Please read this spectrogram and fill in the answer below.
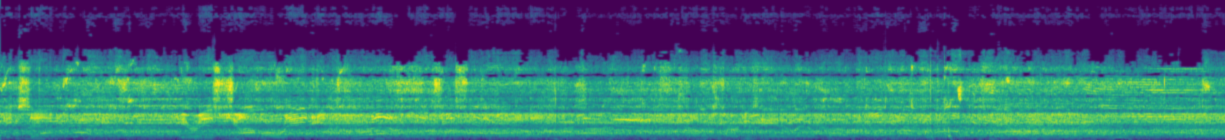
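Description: Basketball game broadcast sound: a steady wash of arena crowd voices, with a basketball bouncing on the court.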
